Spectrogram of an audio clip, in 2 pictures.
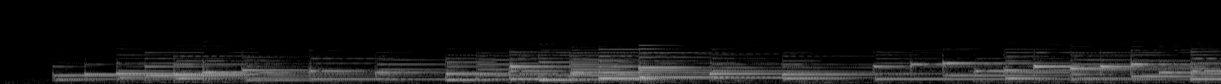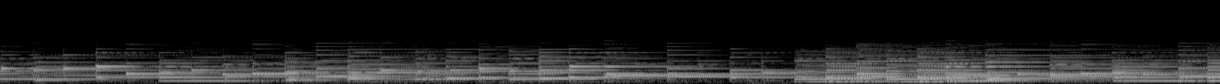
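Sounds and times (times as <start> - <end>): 
keyboard prelude in G-sharp minor: 0.6 - 24.4.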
